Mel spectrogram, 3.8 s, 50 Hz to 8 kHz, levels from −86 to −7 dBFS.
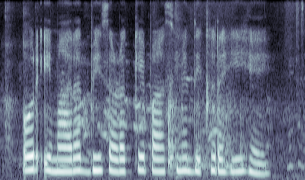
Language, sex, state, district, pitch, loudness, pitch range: Hindi, female, Rajasthan, Jaipur, 205 Hz, -17 LUFS, 200-215 Hz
